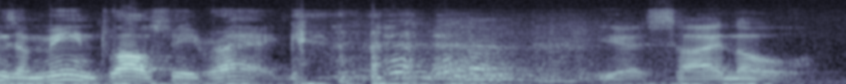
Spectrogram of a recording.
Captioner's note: laughs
